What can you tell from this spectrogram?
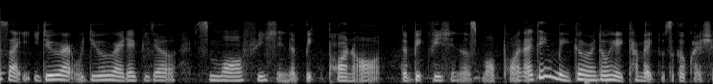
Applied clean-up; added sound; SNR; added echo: none; none; none; none.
